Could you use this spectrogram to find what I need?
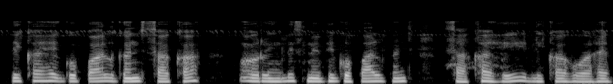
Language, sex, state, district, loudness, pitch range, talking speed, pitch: Hindi, male, Chhattisgarh, Sarguja, -22 LUFS, 140-150 Hz, 135 wpm, 145 Hz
